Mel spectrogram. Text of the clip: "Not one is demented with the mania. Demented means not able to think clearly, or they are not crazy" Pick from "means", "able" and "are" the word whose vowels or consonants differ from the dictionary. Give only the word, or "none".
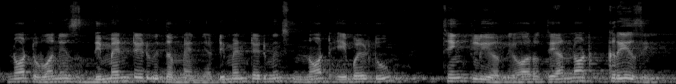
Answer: means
